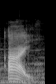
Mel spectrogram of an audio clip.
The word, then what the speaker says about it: I: viendo en la pantalla una y mayúscula y se pronuncia ay yo en inglés es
